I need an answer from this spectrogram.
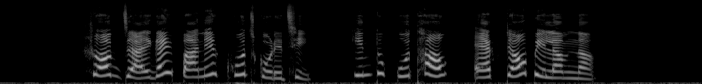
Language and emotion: Bengali, sad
